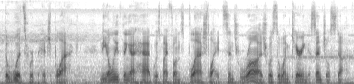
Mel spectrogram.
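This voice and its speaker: A man narrating a first-person horror story in a studio voice-over, jumping up when indignant and going low and hushed in tense moments, over background music. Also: background noise. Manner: expressive, pitch jumps up on indignant lines, drops low and quiet in tense moments.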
